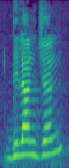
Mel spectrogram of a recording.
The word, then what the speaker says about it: Dilanjan: What is the exact pronunciation? Dilanjan. Dilanjan? Right. That's. Oh, Dilanjan. Perfect.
